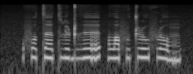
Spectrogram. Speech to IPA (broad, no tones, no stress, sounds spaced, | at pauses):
f ɔ t ɜ t ʎ o ɖʱ ɘ | lˠ ɐ f u t ɭ u f ɭ o m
